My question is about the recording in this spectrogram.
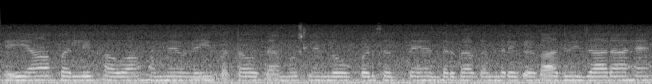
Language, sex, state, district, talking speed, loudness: Hindi, female, Rajasthan, Bikaner, 200 wpm, -13 LUFS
